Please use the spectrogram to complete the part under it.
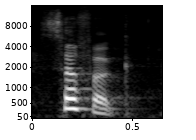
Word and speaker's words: Suffolk: Friday, August 13, 2010, at 13:13, a 13-year-old boy in Suffolk. How do you say that word? – Suffolk. It's so weird when you say it.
